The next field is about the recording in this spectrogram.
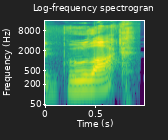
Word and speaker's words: gulag: technically we're saying it wrong, and everybody in this movie is saying it wrong because it's pronounced closer to gulak with more of a GK combination sound.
